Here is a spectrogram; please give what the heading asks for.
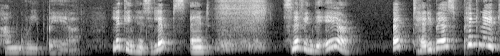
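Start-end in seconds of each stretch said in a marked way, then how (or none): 0.1-1.2 low, whispery storytelling; hushed suspense. A narrator's reading. Narrator reveals the bear, hushed and ominous. 5.9-7.5 high, excited mild bellow; bellowing bear. A narrator's reading. Bear discovers the picnic, bellowing happily. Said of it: "he bellowed".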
